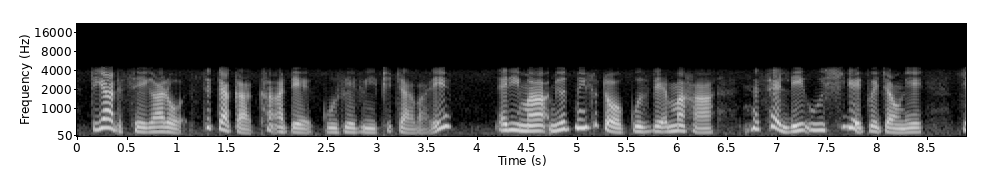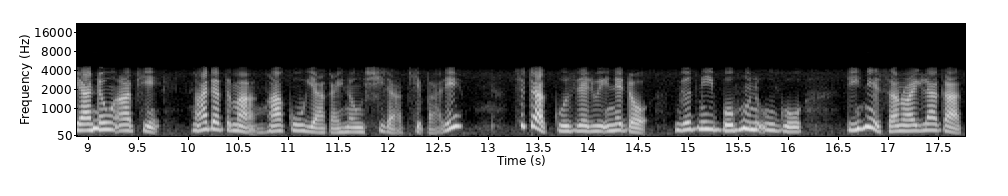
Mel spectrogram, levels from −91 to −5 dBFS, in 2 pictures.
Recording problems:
high frequencies cut off; severe; nothing above 4 kHz
hiss; very faint; throughout; 45 dB below the speech

